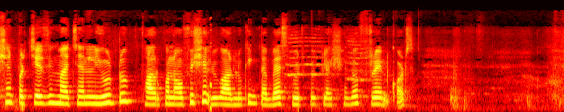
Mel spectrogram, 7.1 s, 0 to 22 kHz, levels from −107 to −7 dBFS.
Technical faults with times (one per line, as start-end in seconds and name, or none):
2.61-2.65 damaged data in a compressed stream
3.73-3.89 one channel drops out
